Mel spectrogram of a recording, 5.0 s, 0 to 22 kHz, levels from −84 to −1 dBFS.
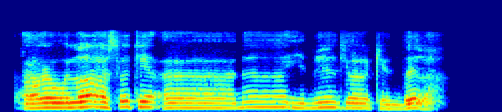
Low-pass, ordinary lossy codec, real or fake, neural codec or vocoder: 7.2 kHz; AAC, 48 kbps; fake; codec, 24 kHz, 0.9 kbps, WavTokenizer, medium music audio release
